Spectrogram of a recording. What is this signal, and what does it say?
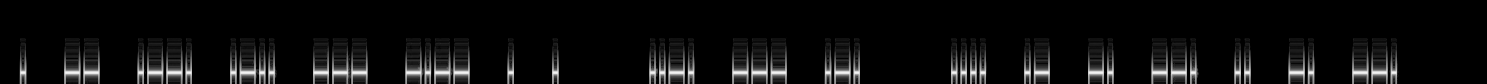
Morse code, heard as a keyed tone, about 25 wpm, spaced as for 15 wpm, 550 Hz. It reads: EMPLOYEE FOR HANGING
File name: podcast / News headlines-1x-25x15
